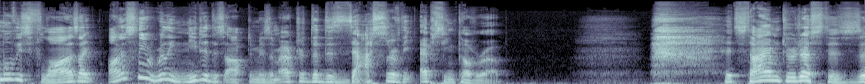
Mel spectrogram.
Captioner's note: sigh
